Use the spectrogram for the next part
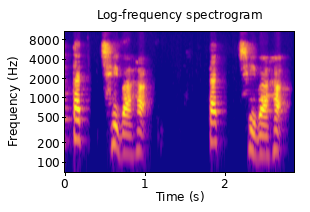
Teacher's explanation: The Shakara will be replaced with Mahaprana Chakara.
